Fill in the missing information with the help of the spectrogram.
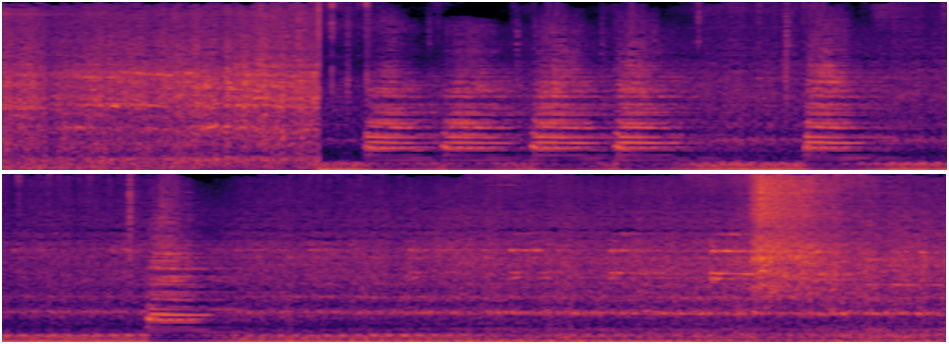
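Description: Florida East Coast Railway freight train. Boxcars roll past for the first two seconds, then an approaching FEC diesel locomotive sounds its horn in four quick short blasts, one more, and a last one, over the heavy low rumble of the train. The locomotive passes close by near the end.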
